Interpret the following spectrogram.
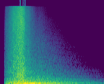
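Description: An intro whoosh sound effect for an animated logo: a sudden loud swoosh with a deep boom underneath, peaking about half a second in and fading away over the next second and a half.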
